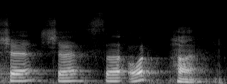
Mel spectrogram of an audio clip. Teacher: इन वर्णों का उच्चारण करते समय श्वास बहुत पतले रास्ते से या बहुत छोटी नलिका से बाहर आती है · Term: ऊष्म व्यंजन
